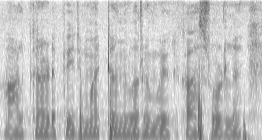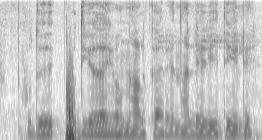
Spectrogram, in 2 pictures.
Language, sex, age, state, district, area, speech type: Malayalam, male, 18-30, Kerala, Kasaragod, urban, spontaneous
